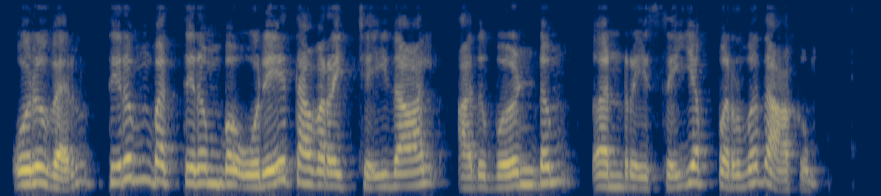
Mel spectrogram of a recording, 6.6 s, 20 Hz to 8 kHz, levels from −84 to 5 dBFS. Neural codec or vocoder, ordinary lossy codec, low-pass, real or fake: vocoder, 44.1 kHz, 128 mel bands every 256 samples, BigVGAN v2; Opus, 64 kbps; 7.2 kHz; fake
